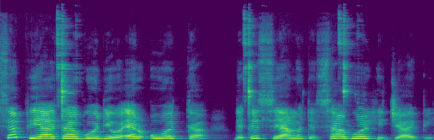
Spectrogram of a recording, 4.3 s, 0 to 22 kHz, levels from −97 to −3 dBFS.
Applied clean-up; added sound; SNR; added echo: neural mask model Resemble Enhance denoiser.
